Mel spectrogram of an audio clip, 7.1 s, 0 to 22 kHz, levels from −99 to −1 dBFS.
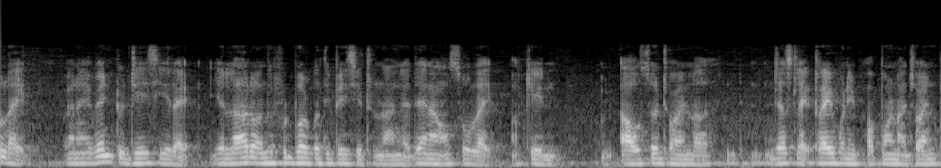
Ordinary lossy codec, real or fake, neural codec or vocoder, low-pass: none; fake; codec, 16 kHz, 8 kbps, FreqCodec, larger model; 7.2 kHz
